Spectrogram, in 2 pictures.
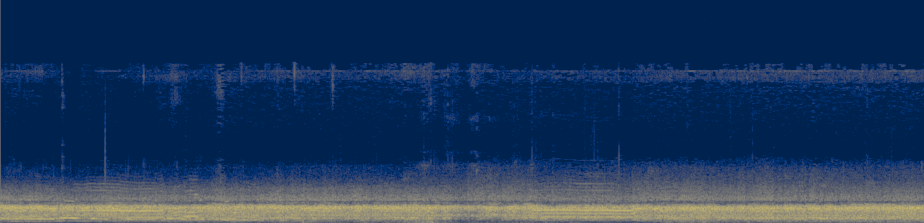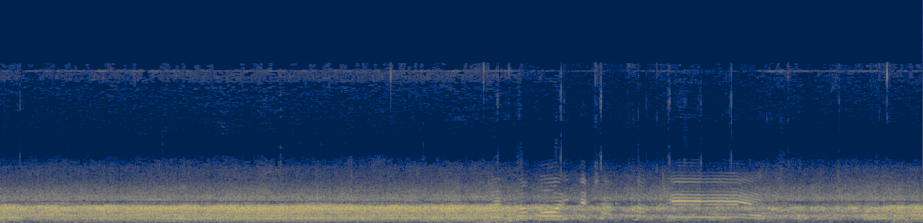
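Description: Men in the crowd sing and shout nearby.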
